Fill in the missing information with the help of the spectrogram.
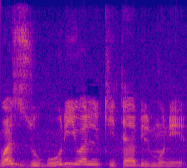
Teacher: bacaan wazzuburi Wal kitabil Munir okey lam lam ada tanda mati lam ada tanda mati dua-dua sama Alif Lam qamariah kena sebut huruf lam tersebut di dalam bacaan kita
